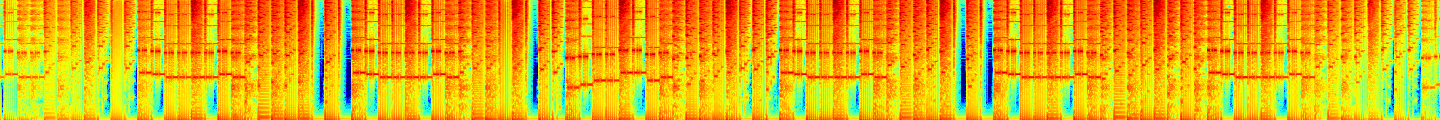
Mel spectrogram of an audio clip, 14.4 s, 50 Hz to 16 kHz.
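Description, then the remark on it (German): Chiptune-style C64 intro music of the video game Maniac Mansion: bright, steady synthesized square-wave melodies with arpeggiated tones over a punchy, rhythmic beat, loud and continuous with no talking. “Ich kenne ja alle möglichen Intro-Varianten, wovon C64 das einzig wahre ist.”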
